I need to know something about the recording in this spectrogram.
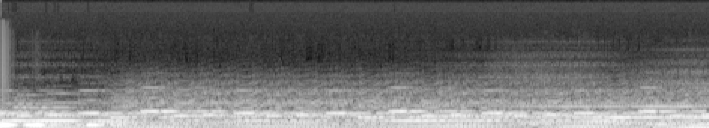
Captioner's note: melancholy orchestral music; humming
